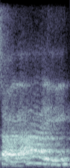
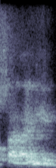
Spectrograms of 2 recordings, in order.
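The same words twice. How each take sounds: First: The last a is stressed, split from the i. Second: The final i is stressed as its own syllable. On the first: "no es Sarai, porque no tiene acento en la última A" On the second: "no Sarai, porque no tiene acento en la I"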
